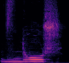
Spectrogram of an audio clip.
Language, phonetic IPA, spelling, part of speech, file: Polish, [vzdwuʃ], wzdłuż, preposition / adverb, Pl-wzdłuż.ogg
